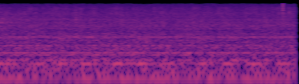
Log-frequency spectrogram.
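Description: Steady background hum and hiss of room noise, with a faint low rumble and a few steady humming tones underneath.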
